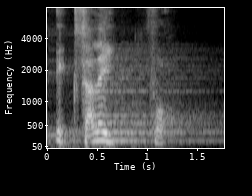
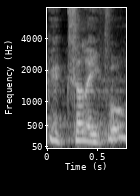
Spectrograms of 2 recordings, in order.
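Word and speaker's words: ἐξαλείφω: Es es exaleifo. Bueno, hay hay quien diría exaleifo.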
